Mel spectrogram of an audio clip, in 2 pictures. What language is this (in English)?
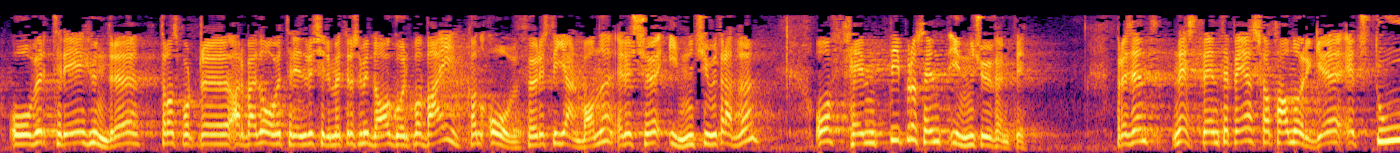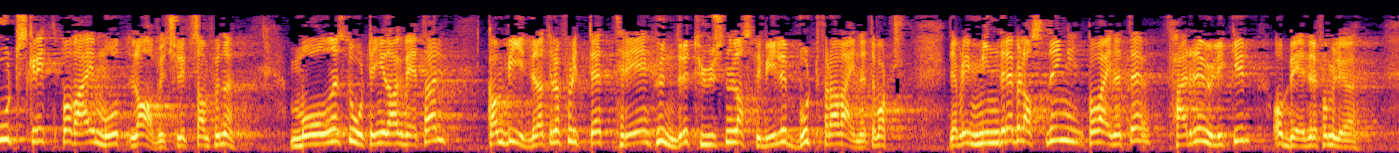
Norwegian Bokmål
